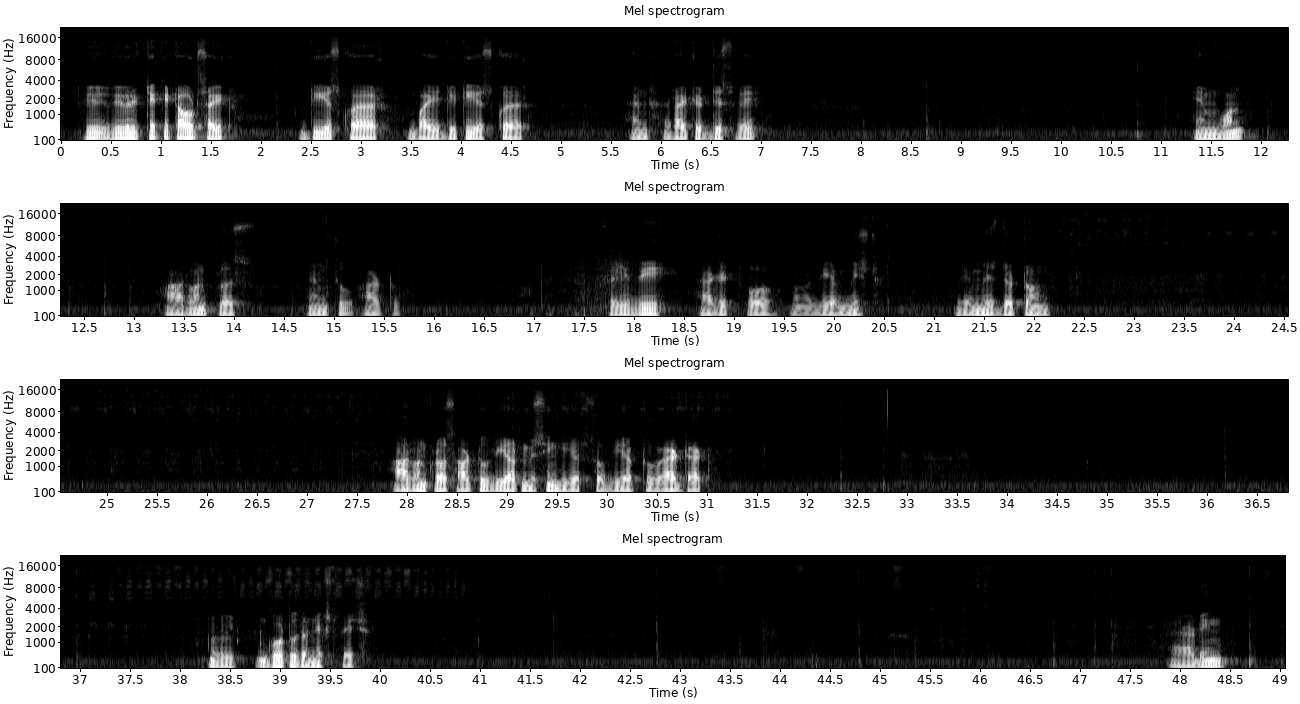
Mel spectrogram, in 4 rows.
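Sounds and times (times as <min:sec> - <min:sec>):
low electrical hum: 0:00.0 - 0:49.0
stylus scratching on tablet: 0:08.6 - 0:10.8, 0:11.8 - 0:13.4, 0:14.0 - 0:16.7, 0:21.5 - 0:31.3, 0:37.0 - 0:40.9, 0:43.4 - 0:49.0.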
